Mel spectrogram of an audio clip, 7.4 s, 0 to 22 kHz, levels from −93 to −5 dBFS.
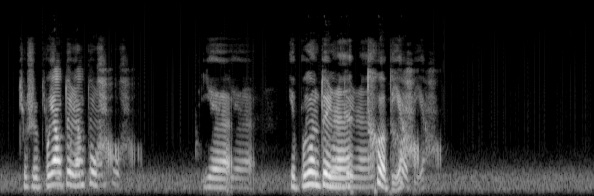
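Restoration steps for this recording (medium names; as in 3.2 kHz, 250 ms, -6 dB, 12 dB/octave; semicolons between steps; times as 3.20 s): de-click; noise print and reduce 16 dB; inverse comb 281 ms -12 dB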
